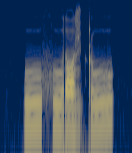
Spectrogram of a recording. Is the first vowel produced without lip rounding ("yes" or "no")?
no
